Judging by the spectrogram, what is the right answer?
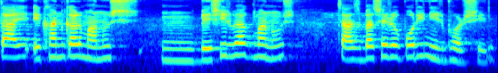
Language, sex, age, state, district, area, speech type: Bengali, female, 30-45, West Bengal, Purulia, urban, spontaneous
